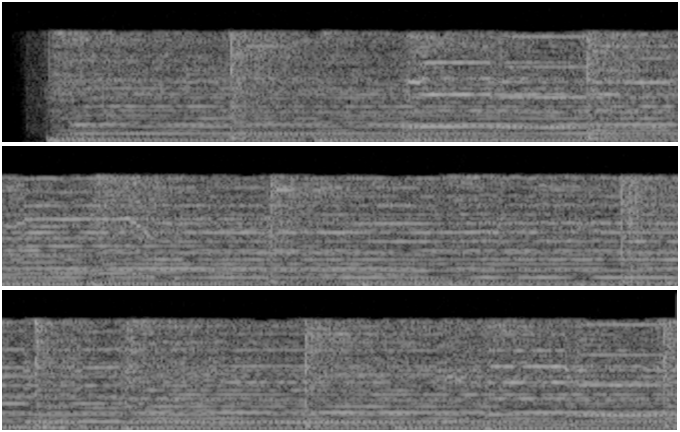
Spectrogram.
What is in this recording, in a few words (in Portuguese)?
Aniversário Evangélico Mãe Masculino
